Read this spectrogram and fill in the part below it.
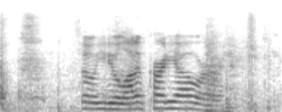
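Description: A young woman speaks pleadingly nearby.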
